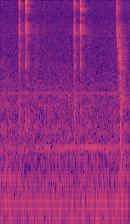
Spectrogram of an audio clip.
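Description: A few quick bursts of computer-keyboard key presses, faint and sparse, spaced out over a quiet room background.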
